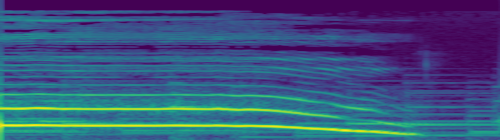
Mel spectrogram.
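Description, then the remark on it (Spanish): An elephant raises its trunk and trumpets once, loud: a long, brassy, sustained blare that holds steady for about two seconds, then slides downward in pitch and cuts off. “Se levantó, levantó la trompa y gritó con todas sus fuerzas ¡Turururú!”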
